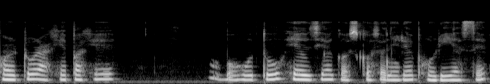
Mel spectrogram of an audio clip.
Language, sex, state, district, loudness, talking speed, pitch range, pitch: Assamese, female, Assam, Kamrup Metropolitan, -15 LUFS, 110 wpm, 200-230 Hz, 215 Hz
